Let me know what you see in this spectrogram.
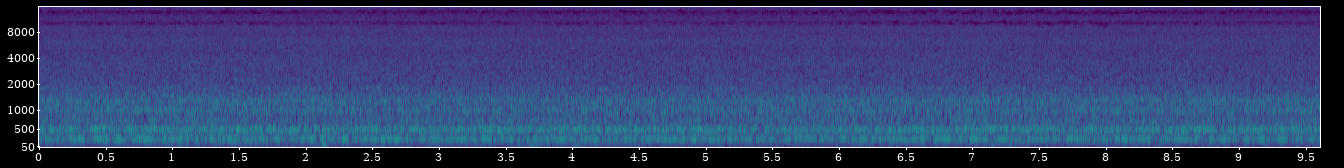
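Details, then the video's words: Arriving honey bee swarm after the colony split: a continuous, even drone of countless wings, layered tones holding steady throughout, with a few faint low thumps beneath. "Huge swarm arrives, magnificent as always!"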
